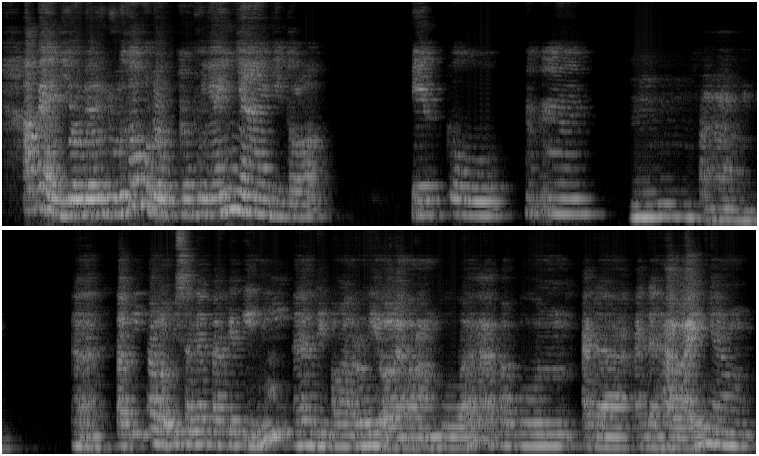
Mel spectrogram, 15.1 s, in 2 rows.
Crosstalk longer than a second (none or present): none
